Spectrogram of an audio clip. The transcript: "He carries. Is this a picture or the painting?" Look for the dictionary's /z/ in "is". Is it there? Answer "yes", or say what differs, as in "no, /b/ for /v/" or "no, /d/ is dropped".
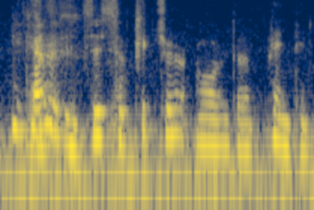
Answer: no, /s/ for /z/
